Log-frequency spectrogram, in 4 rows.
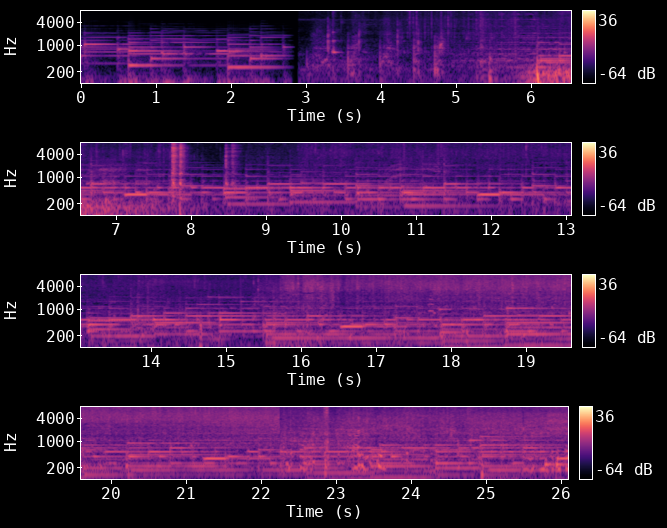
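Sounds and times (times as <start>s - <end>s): chicken frying in oil: 3.0s - 26.0s
gentle background music: 5.6s - 26.0s.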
